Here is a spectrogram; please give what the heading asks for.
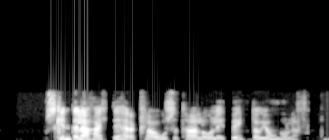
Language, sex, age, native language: Icelandic, female, 30-39, Icelandic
